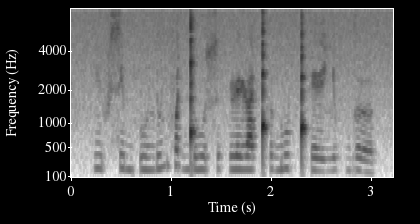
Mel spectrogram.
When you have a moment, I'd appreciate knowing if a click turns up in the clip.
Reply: yes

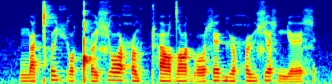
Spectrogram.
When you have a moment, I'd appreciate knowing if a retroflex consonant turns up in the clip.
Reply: yes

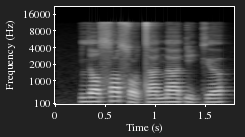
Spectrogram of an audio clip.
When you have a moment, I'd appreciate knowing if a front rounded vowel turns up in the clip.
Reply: no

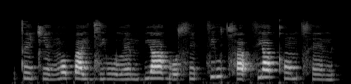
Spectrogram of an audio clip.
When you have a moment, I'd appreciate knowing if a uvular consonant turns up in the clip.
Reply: no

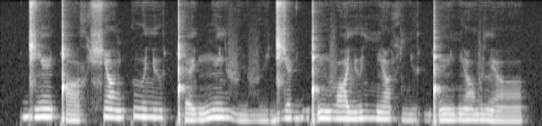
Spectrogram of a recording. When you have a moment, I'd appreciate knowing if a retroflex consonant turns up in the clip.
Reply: no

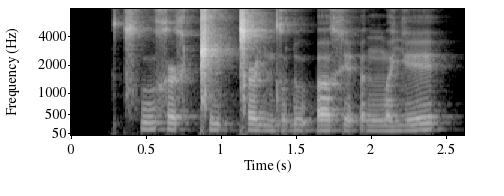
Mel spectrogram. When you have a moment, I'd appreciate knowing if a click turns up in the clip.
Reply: yes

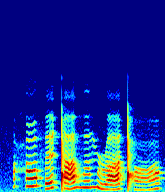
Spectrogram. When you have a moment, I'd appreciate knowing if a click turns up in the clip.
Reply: yes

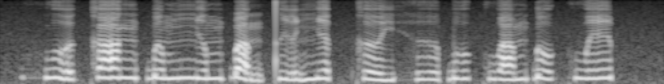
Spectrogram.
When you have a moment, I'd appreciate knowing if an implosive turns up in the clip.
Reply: yes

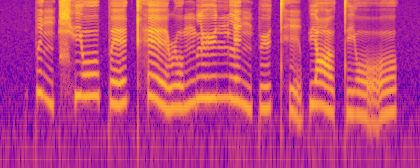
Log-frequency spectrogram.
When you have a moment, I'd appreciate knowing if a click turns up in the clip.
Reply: no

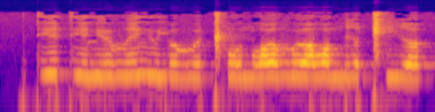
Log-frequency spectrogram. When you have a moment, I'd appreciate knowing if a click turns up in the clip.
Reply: yes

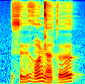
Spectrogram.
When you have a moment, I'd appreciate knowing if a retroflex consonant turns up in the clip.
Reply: yes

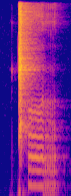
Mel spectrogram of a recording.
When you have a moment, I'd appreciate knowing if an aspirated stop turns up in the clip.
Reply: yes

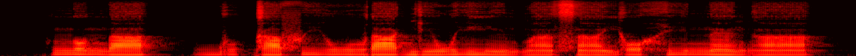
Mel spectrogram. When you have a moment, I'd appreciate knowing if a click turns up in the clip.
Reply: no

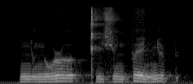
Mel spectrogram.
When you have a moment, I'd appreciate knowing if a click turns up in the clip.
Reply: no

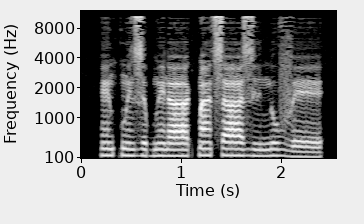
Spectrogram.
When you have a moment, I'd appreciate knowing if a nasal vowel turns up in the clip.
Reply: yes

